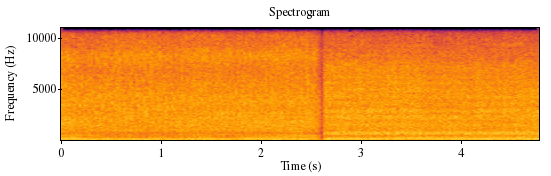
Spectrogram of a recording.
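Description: Engines of several demolition derby cars running together, a loud dense steady engine noise, with a brief dropout and an abrupt change in the mix about two and a half seconds in.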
